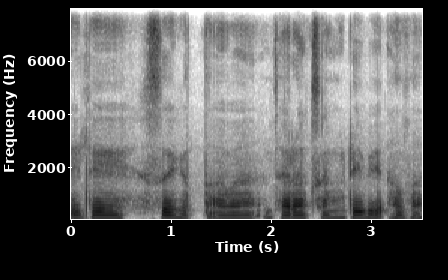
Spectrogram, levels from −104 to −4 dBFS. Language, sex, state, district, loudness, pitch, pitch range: Kannada, male, Karnataka, Gulbarga, -19 LUFS, 115 Hz, 115-120 Hz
